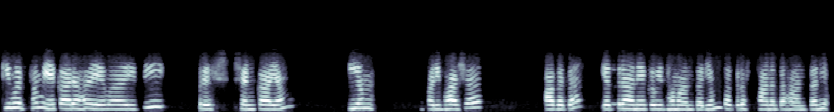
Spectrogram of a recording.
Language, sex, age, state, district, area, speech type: Sanskrit, female, 18-30, Andhra Pradesh, Chittoor, urban, conversation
